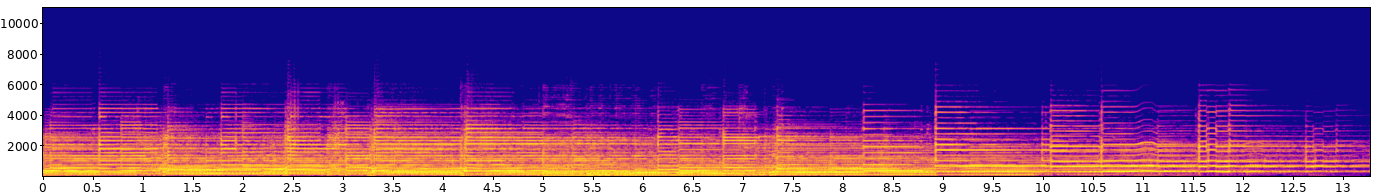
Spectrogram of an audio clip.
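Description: Electric guitar through a GE250 amp modeler with the high cut filter engaged, taming the high-end fizz; a sustained passage of strummed chords and picked notes with reverb and chorus, loud and steady, fading slightly at the end, no voices.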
